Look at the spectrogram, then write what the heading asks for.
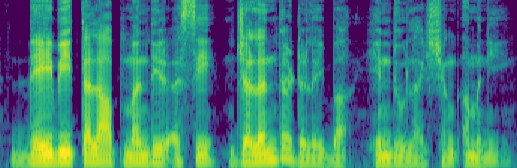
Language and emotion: Manipuri, neutral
